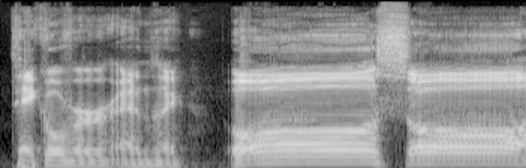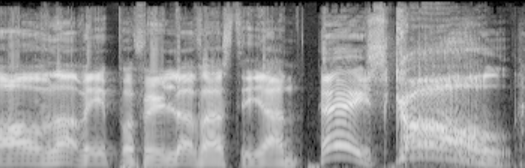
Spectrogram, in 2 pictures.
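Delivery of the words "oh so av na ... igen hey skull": high, loud boozy shout; rowdy drunk warrior. Acted. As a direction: lead the toast like a drunk Viking. One warrior leads drinking toast.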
